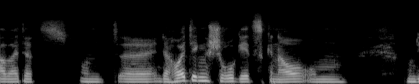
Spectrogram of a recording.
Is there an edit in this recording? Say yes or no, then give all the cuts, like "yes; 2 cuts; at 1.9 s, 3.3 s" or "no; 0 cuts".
no; 0 cuts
